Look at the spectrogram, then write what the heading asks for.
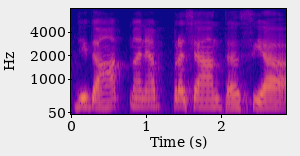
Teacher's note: ജിതാത്മന കഴിഞ്ഞൊരു വിസർഗം ഉള്ളതുകൊണ്ട് പ്ര എന്നുള്ള അക്ഷരം ഇരട്ടിച്ച് ഒന്ന് ഫോഴ്സ് കൊടുത്തു വായിക്കണം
